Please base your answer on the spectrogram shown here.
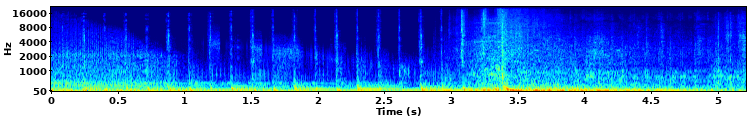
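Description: Grenade blast in Counter-Strike during a pro match, a heavy boom late in the clip that follows a run of rapid mechanical clicks and gunfire, loud and up front.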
